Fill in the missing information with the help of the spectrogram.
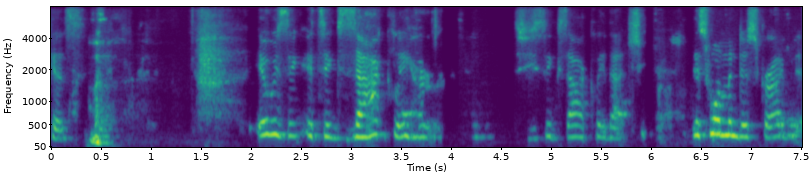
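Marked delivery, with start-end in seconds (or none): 2.1-7.5 tearful voice, close to crying. Speaking in a group conversation, close to tears. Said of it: "I'm gonna cry".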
